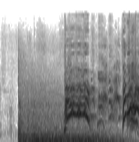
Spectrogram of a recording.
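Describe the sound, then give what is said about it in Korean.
Two drawn-out, yelping barks from a pack of neighbourhood dogs, drawn by the sound of someone urinating in the grass, ring out loud, one after the other, over a steady low rumble of background noise. “그때 개 짖는 소리를 듣고 대학 선후배들이 이게 무슨 소리냐며 건물 밖으로 다 뛰어나왔고”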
